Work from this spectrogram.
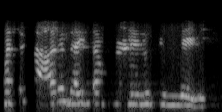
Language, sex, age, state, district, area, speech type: Kannada, female, 18-30, Karnataka, Hassan, rural, conversation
